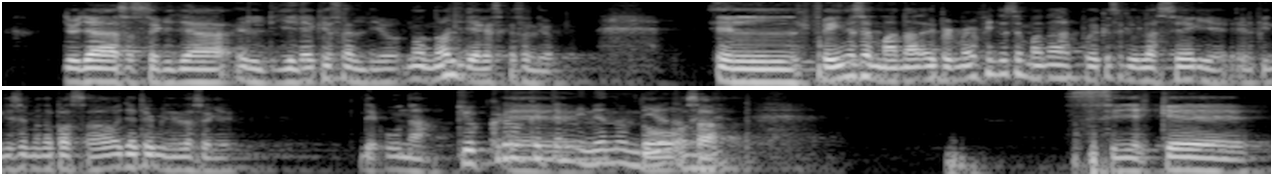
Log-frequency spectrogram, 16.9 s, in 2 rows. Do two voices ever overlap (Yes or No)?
Yes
